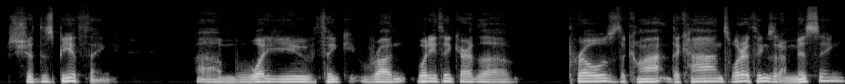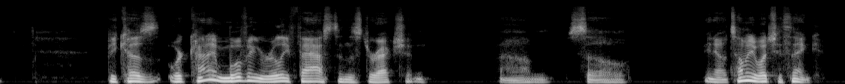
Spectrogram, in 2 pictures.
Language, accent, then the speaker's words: English; Wisconsin, United States; I'm from Wisconsin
